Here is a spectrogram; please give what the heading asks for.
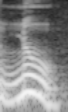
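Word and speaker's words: nous: जैसे देख लेते हैं एन ओ यू एस तो इसको पढ़ेंगे हम नू क्योंकि लास्ट में जो लेटर होते हैं वो साइलेंट होते हैं मोस्टली तो ये हो गया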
